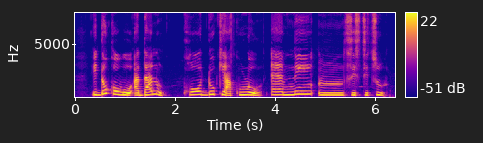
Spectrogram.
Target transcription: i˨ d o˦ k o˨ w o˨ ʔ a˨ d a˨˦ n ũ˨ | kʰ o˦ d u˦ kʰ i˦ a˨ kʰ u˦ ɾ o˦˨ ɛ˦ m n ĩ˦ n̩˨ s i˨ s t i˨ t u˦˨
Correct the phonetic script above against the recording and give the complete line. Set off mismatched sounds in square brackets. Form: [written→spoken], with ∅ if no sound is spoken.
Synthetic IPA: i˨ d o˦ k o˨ w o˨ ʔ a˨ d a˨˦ n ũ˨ | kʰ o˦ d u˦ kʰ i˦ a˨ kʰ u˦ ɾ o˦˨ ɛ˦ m n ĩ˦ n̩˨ s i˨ s t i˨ t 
